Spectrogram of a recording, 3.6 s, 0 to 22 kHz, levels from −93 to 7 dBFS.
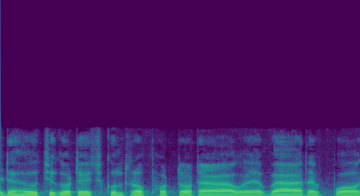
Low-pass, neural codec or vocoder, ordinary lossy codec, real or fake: none; codec, 16 kHz, 4 kbps, X-Codec, WavLM features, trained on Multilingual LibriSpeech; none; fake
